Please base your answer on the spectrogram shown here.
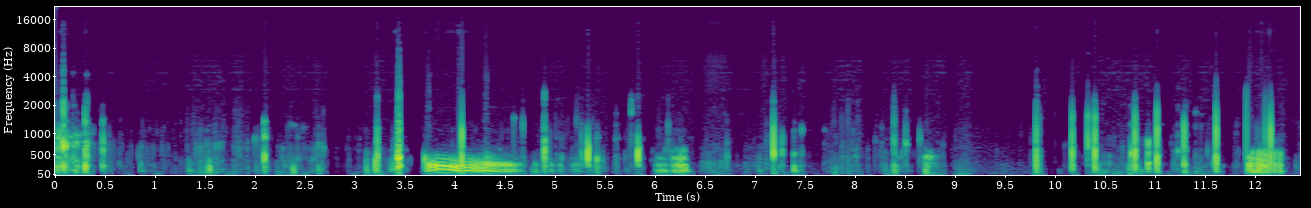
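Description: Irregular gurgles, pops and low rumbling growls from the stomach; ordinary bowel sounds after eating.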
